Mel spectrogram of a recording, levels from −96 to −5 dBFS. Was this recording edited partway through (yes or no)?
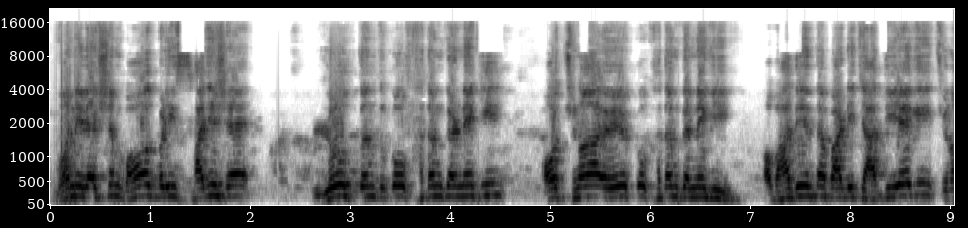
no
